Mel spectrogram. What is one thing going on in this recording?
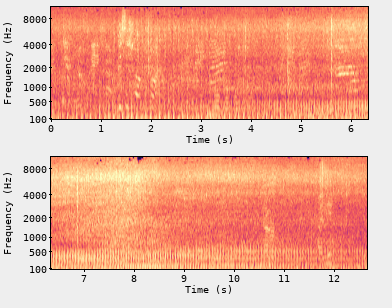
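Motorbikes drive past with a low engine hum.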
